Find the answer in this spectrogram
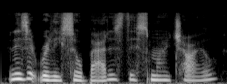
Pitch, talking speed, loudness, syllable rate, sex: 205 Hz, 265 wpm, -17 LUFS, 5.3 syllables/s, female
